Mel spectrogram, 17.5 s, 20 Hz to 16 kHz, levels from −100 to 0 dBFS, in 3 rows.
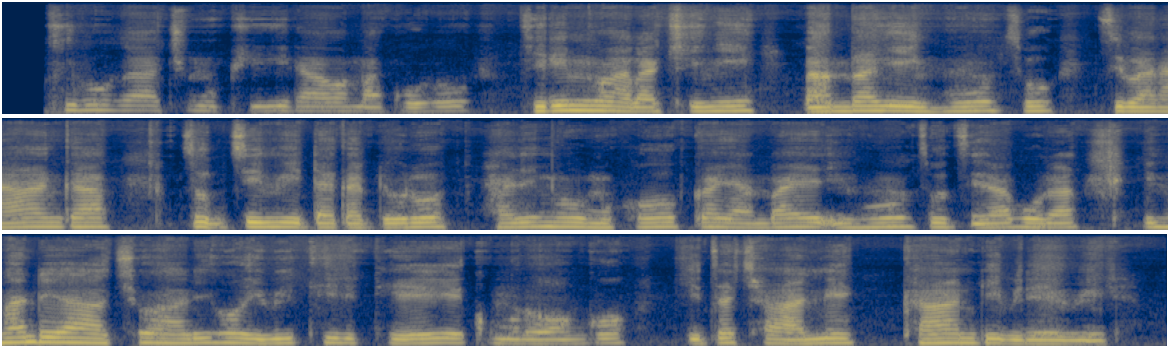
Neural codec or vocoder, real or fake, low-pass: codec, 44.1 kHz, 3.4 kbps, Pupu-Codec; fake; 14.4 kHz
